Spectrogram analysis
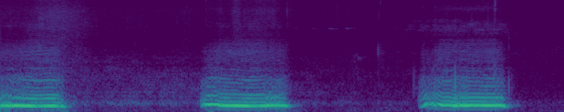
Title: Juniper sleeps comatose and snores like a tree cutter 🤣😹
